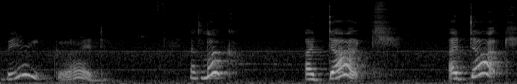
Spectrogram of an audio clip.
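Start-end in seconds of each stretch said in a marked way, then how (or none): none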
